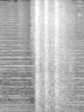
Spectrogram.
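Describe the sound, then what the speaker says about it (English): Real military weapons fire on a range, three sharp loud bursts in quick succession, close and punchy. "like having us record real weapons on their weapon ranges"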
